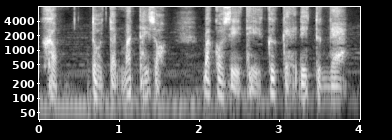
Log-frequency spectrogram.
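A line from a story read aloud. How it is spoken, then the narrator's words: Trembling reply. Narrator (Vietnamese): Mạnh run rẩy rồi đáp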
